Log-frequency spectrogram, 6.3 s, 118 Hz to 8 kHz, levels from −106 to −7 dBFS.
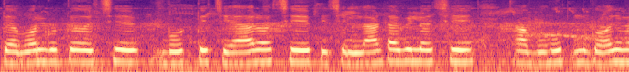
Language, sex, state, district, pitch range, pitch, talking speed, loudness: Odia, female, Odisha, Sambalpur, 195-220 Hz, 215 Hz, 160 wpm, -14 LUFS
